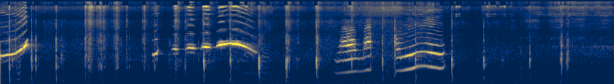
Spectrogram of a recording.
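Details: Pet green ring-necked parakeet in India speaking "mummy" again and again: a rising whistle, a slurred higher whistled phrase, then two harsh nasal spoken syllables, with faint clicks in a quiet room.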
